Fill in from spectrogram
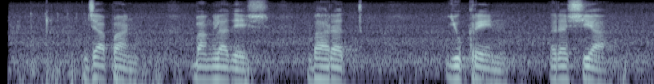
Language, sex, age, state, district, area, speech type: Gujarati, male, 18-30, Gujarat, Surat, urban, spontaneous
